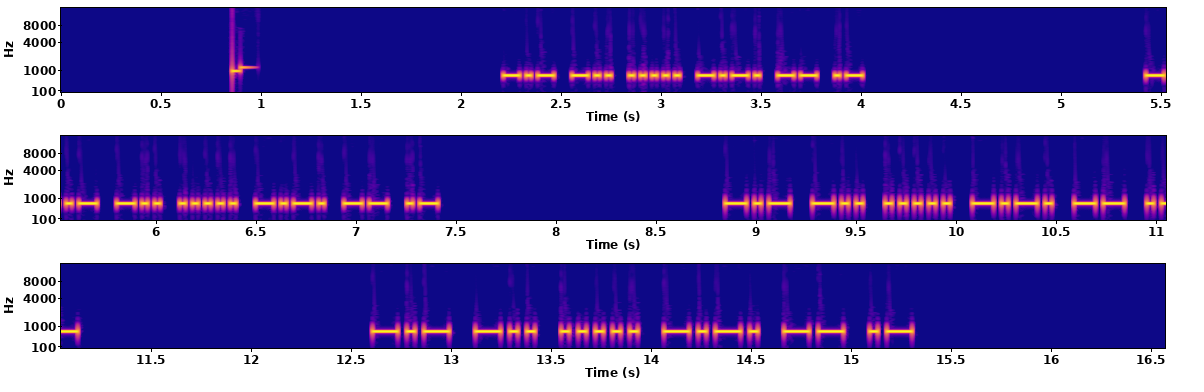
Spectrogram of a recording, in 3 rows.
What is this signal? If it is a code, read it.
Morse code, heard as a keyed tone, about 33 wpm, 700 Hz. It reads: KD5CMA KD5CMA KD5CMA KD5CMA
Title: Speed Racing - USA 2x3 Call Signs 28wpm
